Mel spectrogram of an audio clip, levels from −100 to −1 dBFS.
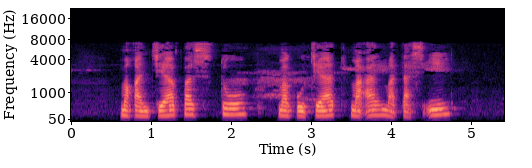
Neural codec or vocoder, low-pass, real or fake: none; 7.2 kHz; real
